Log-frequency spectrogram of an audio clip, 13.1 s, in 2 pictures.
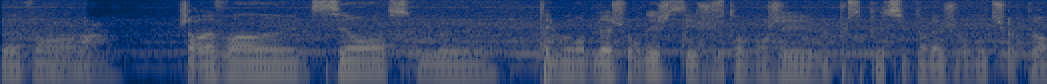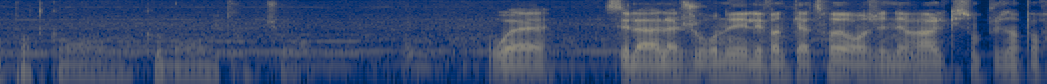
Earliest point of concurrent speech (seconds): none

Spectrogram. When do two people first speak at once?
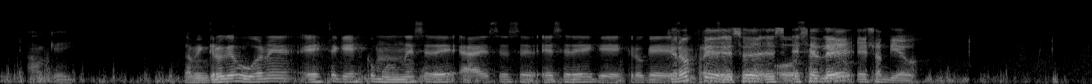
6.7 s

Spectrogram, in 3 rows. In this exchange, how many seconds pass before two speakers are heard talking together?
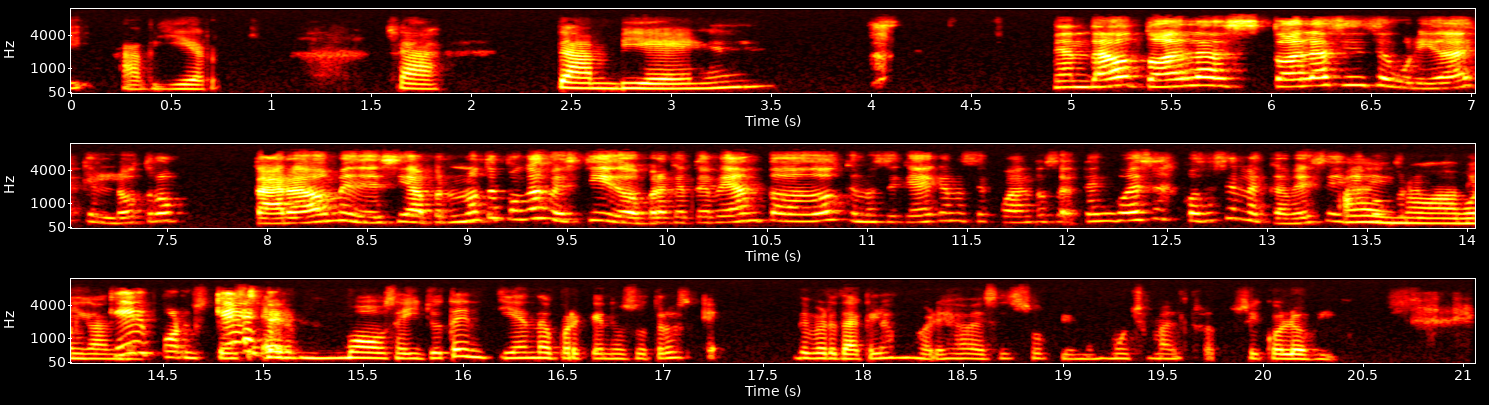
13.4 s

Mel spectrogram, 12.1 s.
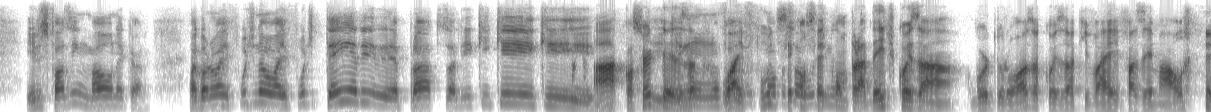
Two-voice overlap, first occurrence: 6.5 s

